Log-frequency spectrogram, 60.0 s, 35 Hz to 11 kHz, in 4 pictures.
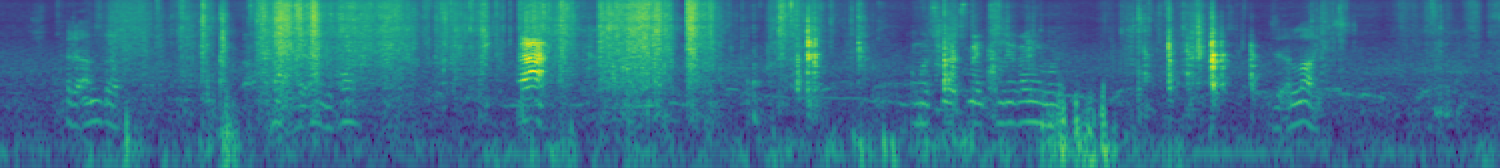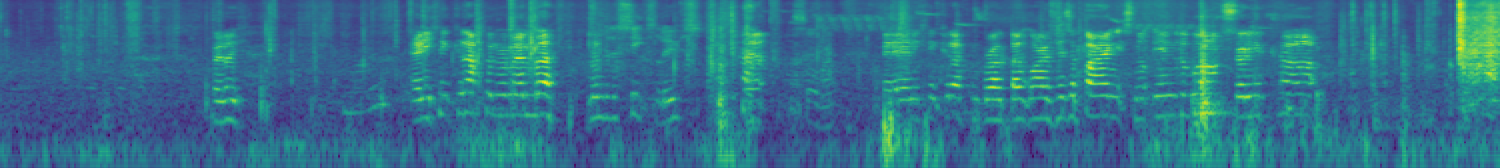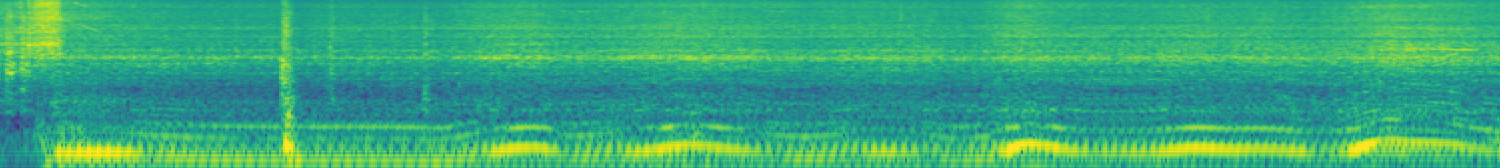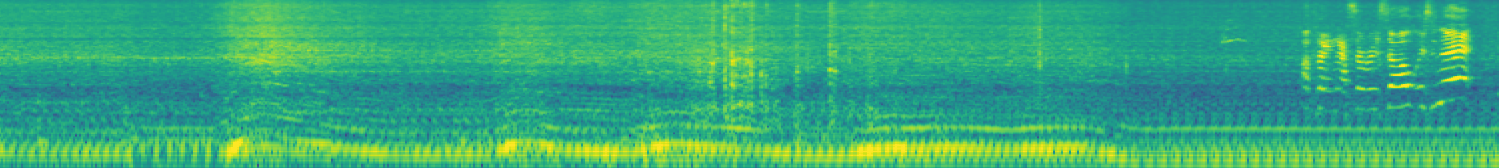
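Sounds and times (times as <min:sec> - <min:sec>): car engine starting and revving: 0:29.6 - 0:58.7.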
